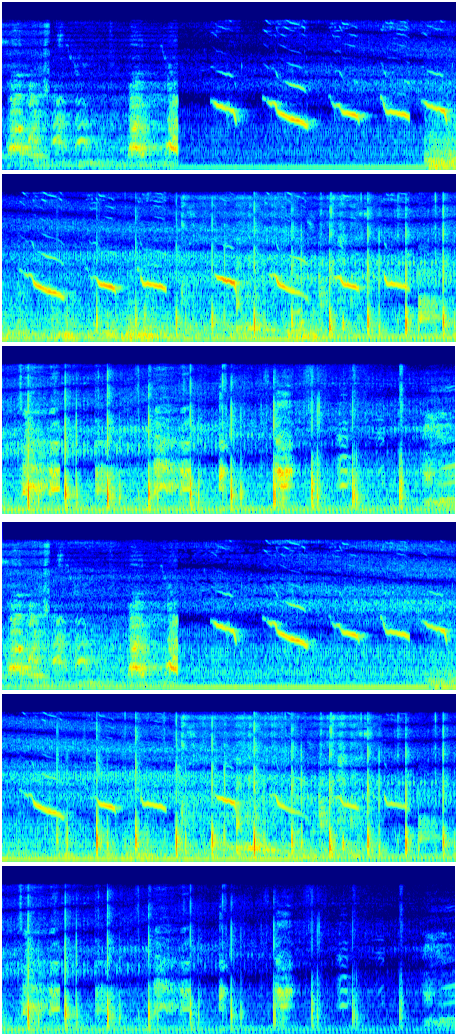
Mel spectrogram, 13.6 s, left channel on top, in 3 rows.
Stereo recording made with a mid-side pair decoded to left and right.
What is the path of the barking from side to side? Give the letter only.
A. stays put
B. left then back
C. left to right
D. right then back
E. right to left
E.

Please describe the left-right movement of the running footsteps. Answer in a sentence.
You can hear the running footsteps move from right to left.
